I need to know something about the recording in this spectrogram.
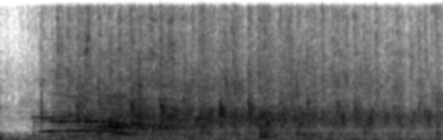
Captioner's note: audience cheering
